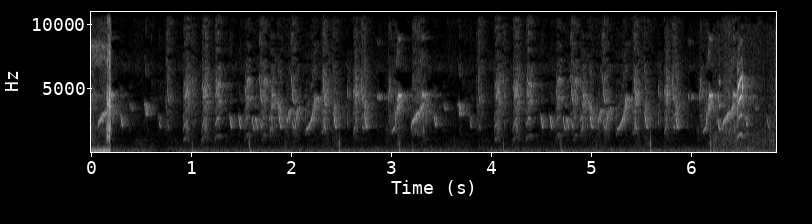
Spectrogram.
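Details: Pied fantail calls from a lure track meant to attract wild fantails: a steady stream of high, thin chirps and short down-slurred whistles tumbling together without pause, with faint ticking sounds in the background.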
